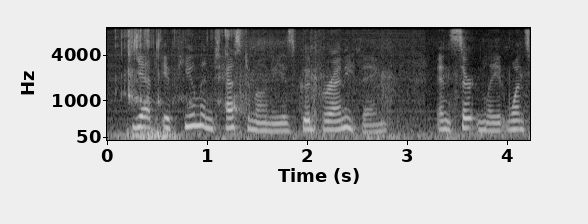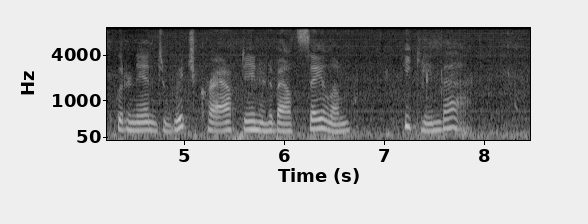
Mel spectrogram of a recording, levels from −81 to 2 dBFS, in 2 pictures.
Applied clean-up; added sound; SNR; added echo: none; Chewing, mastication; 7 dB; none.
